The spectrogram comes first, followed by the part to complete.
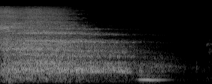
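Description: A woman's forceful open-mouth exhale in a yoga breathing cue, a long breathy sigh that fades over about a second and a half and ends in a brief low hum.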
